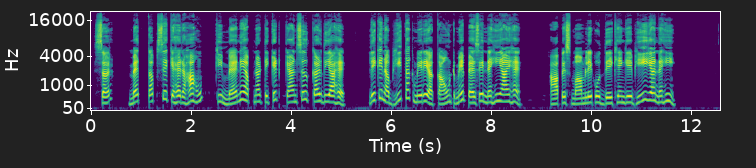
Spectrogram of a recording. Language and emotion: Hindi, angry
